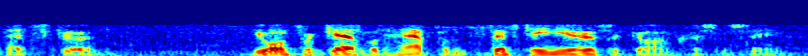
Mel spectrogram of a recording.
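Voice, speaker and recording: An actor playing a hard-boiled police lieutenant who narrates an old radio drama, dry and sardonic. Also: male voice, deep voice, big pitch swings, fairly quick, slight background noise. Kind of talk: 1940s radio acting. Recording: tinny old radio with music.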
